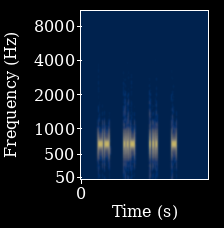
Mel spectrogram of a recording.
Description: Morse code, heard as a keyed tone, about 53 wpm, 690 Hz. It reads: M U S T
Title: 3x Character Spacing - Top 200 Words - 50wpm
